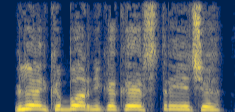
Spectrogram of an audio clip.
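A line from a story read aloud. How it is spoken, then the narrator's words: Loud laughter. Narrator (Russian): расхохотался Джеральд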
